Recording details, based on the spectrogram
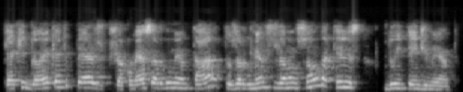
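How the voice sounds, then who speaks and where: Gaúcho man, patient live-stream explainer, mellow tone, echoey and dull audio. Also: high-pitched, brisk. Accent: southern Brazilian (gaúcho). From southern Brazil. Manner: explains patiently with frequent "né?" and "certo?" check-ins. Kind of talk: explanatory casual chat.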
